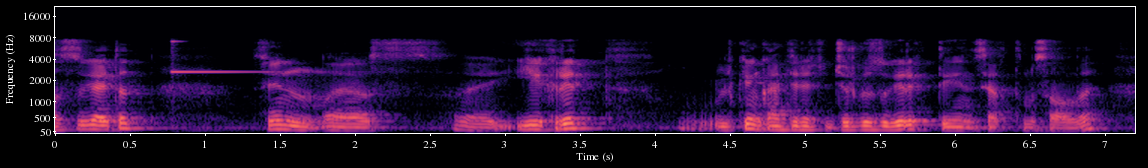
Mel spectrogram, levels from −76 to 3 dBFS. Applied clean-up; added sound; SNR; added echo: none; Glockenspiel; 14 dB; none.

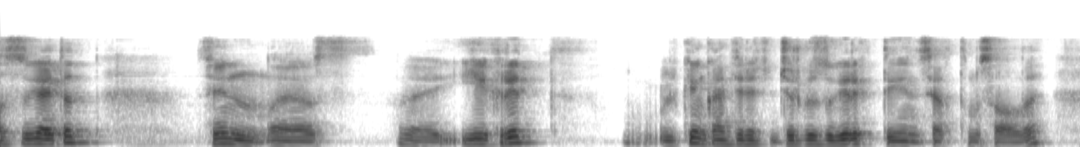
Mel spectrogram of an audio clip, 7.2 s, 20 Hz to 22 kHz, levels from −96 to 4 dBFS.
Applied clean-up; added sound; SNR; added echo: neural mask model DeepFilterNet 3.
